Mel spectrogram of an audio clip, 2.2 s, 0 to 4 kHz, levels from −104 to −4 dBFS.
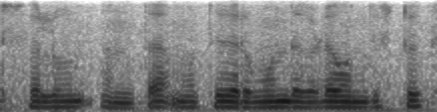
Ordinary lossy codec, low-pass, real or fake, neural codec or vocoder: Opus, 24 kbps; 3.6 kHz; real; none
